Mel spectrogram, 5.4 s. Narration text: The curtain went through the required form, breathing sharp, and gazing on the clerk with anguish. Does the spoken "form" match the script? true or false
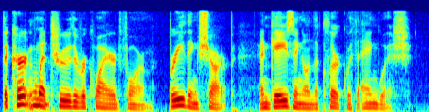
true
